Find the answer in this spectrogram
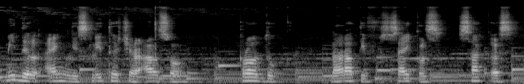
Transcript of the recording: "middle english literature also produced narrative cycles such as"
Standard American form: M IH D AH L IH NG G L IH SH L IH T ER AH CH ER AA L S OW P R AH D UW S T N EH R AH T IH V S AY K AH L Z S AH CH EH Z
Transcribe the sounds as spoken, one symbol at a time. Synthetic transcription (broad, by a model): M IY D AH L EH NG G L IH S L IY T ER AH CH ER AA L S OW P R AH D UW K N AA R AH T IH F S AY K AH L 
